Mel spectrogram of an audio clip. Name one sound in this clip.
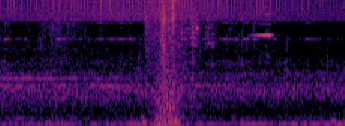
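A burning bottle whooshes through the air with a crackle of flame.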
